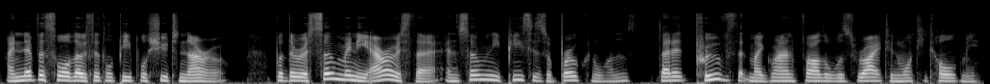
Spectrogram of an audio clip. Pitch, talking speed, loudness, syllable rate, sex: 170 Hz, 220 wpm, -18 LUFS, 5.8 syllables/s, male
